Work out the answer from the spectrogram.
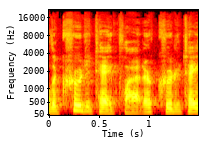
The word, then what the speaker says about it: crudité: called the crudite platter crudite is French so the E with the little Accent on the end and crudite essentially is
